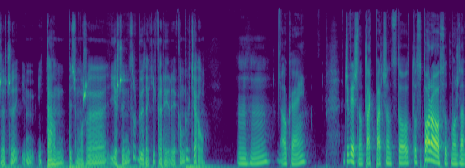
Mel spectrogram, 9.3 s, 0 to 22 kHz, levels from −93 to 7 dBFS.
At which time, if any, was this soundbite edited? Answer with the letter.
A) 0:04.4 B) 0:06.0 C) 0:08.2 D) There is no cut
D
